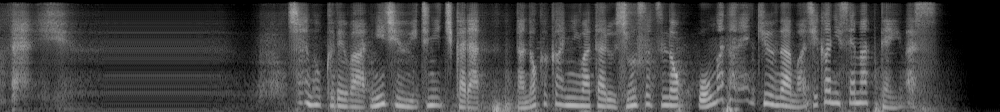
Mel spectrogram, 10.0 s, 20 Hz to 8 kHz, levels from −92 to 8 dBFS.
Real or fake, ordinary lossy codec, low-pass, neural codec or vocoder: fake; none; 7.2 kHz; codec, 16 kHz, about 1 kbps, DyCAST, with the encoder's durations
